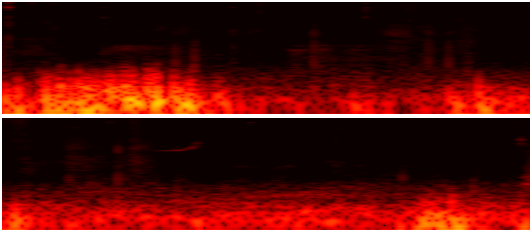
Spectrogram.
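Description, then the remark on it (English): Wild horses walk over soft ground on wetlands, hooves thudding in a loose, uneven rhythm under a low rumble of outdoor noise, with a brief faint bird chirp partway through. “We now have horses. So they can navigate wild horses down on the wetlands.”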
